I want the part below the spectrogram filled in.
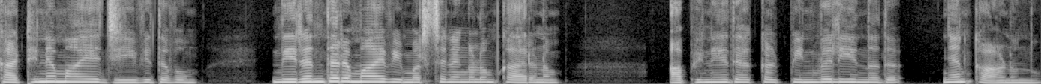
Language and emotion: Malayalam, sad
